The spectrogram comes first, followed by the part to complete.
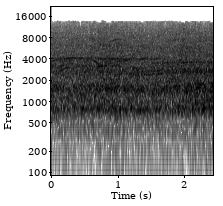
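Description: Steady noise from a large stadium crowd at a college football game: the home fans are making noise while the visiting offense lines up at its own goal line.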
